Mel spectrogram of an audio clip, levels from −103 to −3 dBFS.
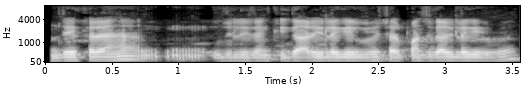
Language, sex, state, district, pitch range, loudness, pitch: Hindi, male, Bihar, Samastipur, 105-110 Hz, -18 LUFS, 105 Hz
